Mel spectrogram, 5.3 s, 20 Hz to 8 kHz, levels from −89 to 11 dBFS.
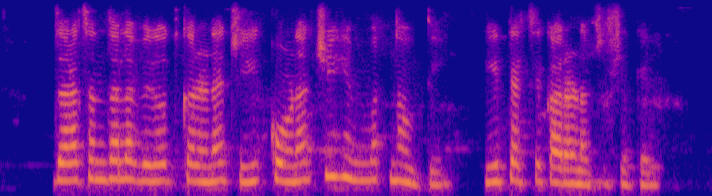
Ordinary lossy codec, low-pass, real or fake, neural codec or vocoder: Opus, 16 kbps; 7.2 kHz; real; none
